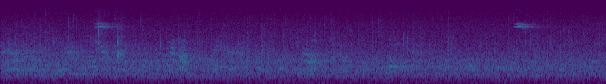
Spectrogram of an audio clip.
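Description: Faint, scattered short bird chirps, a few of them sliding downward in pitch, with small clicks over a quiet outdoor background hiss.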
